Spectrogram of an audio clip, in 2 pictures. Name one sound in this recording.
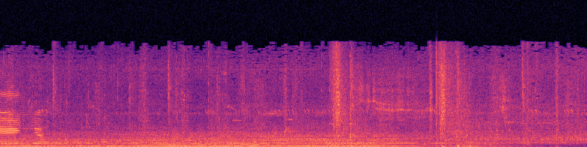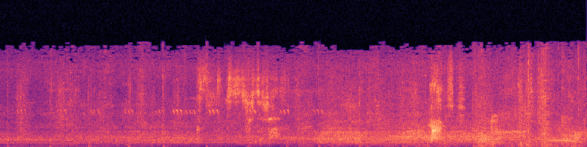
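Footsteps run quickly over dirt and wooden boards.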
